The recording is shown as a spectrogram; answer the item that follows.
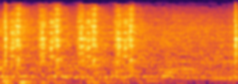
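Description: Gymnast's hands rubbing and rasping against the low bar of the uneven bars as she circles it, a quick run of short scratchy strokes.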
